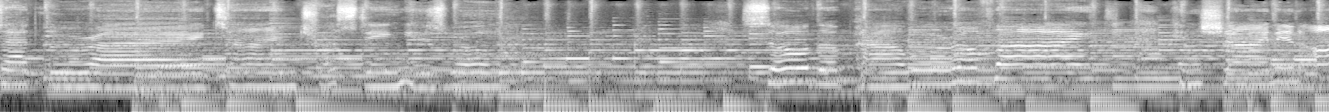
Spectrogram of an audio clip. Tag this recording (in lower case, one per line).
music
